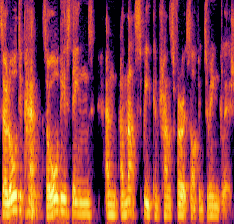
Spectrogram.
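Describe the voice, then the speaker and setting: A man speaks with a British accent at a fairly high pitch. His voice is somewhat breathy and moves at a moderate pace. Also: ordinary pitch variation. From United Kingdom. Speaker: life coach. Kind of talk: podcast teaching talk.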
